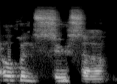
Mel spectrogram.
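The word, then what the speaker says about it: openSUSE: You didn't you didn't leave out the e, which is not silent in susi. I say open susa.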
